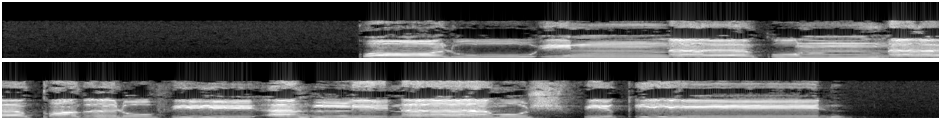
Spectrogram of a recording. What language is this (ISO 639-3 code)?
ara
